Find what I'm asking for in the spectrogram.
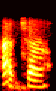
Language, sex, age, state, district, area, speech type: Sindhi, female, 30-45, Rajasthan, Ajmer, urban, conversation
